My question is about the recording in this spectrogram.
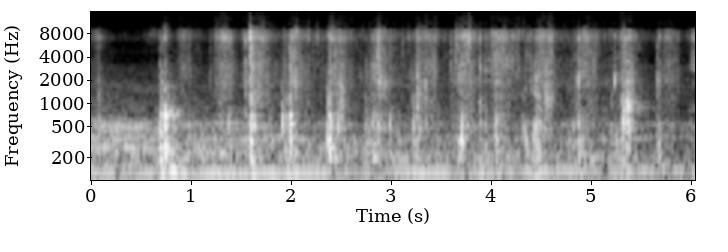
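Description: Hands tossing wet sliced wild mushrooms in a plastic bowl to mix in the seasoning: soft, irregular squishes and light clicks of the pieces against each other and the plastic.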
